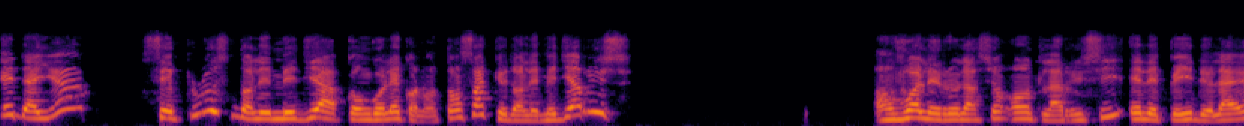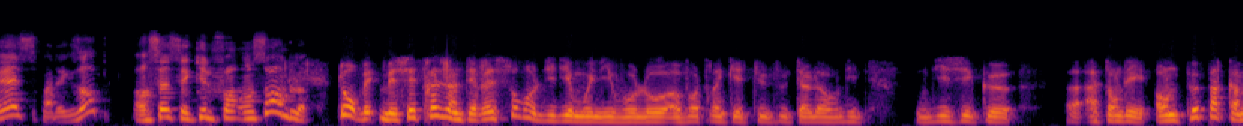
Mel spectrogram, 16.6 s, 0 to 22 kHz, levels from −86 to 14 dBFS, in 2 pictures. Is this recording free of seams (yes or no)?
yes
